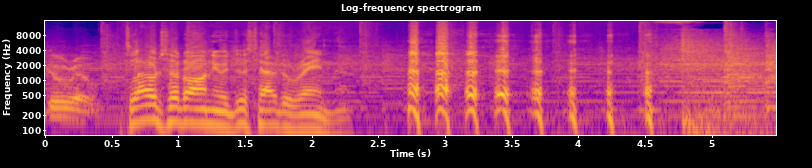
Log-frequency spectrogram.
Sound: laughs

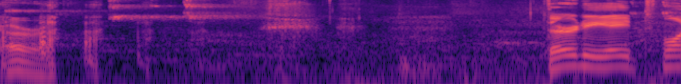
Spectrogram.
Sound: laughing

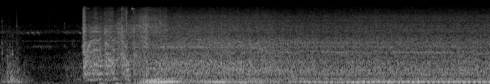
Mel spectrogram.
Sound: engine starting

